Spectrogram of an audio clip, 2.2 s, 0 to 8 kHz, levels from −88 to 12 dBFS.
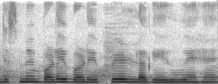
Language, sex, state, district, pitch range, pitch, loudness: Hindi, female, Chhattisgarh, Bastar, 220-255 Hz, 230 Hz, -13 LUFS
